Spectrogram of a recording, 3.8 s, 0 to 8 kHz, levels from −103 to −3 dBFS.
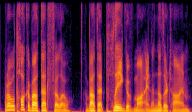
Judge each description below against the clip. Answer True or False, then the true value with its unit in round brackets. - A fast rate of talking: True (220 wpm)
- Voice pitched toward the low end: True (105 Hz)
